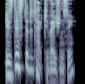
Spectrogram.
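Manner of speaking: ordinary delivery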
